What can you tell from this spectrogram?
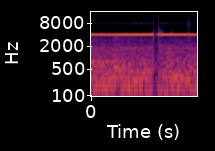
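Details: Propex Pixi apex locator giving a steady high-pitched tone with a brief break as a size 15 file advances toward the working length in an upper right first molar, nearing the root apex.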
